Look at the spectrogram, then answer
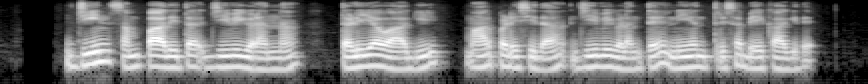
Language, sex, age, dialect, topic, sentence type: Kannada, male, 18-24, Mysore Kannada, agriculture, statement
